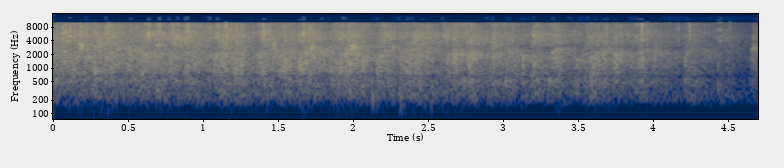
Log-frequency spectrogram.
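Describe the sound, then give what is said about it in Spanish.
A crowd claps loudly in a sustained burst of dense, continuous applause, fading slightly toward the end with no voices standing out. “Si es para Él, dáselo fuerte.”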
